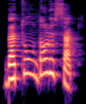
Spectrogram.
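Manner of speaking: cry. Acted. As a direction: call the stick back sharply. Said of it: "Et il cria".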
